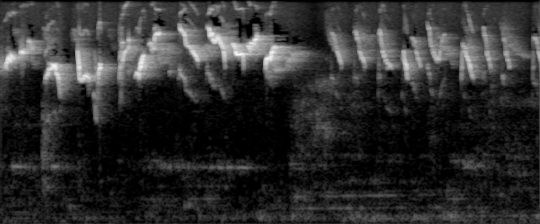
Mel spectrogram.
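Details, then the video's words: White-eye song for getting other birds to sing in contests: a dense burst of high, warbling twitters, then a short pause and a series of quick, separate down-slurred chirps. "pleci ini bisa membuat burung mu gacor"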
